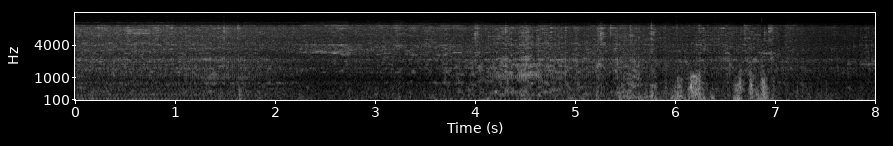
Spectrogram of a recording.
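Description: A vehicle engine running steadily at low revs, heard as a constant low hum. Short bursts of people's voices come over it from about four to seven seconds in.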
